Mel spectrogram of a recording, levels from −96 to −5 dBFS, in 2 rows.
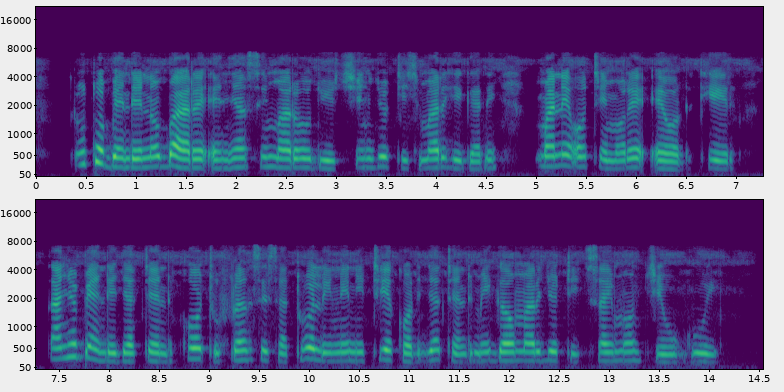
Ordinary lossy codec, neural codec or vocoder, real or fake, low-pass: none; codec, 16 kHz, 8 kbps, FunCodec, trained on LibriTTS, 25 frames a second; fake; 7.2 kHz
